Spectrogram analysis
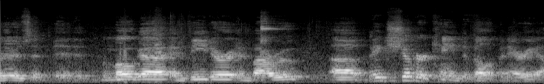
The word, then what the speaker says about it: Baru: The other thing we do out there, and this is in Baru, and that's spelled correctly, but we say Baru, is we dedicate church buildings.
